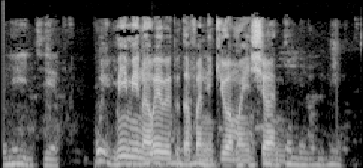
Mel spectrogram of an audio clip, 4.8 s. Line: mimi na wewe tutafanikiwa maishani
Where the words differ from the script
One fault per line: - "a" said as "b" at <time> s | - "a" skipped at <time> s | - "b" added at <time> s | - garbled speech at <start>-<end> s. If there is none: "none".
none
